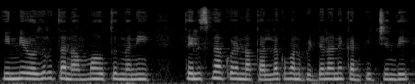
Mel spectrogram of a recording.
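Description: A grieving old village mother, plaintive and pleading, as a woman reader gives her the lines. The voice sits fairly high and stays flat. It is a storybook reading. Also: fast talker, natural voice.

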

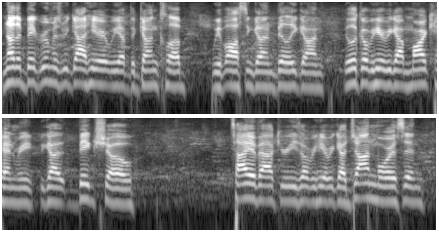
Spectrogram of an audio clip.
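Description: In a large indoor convention hall, a man in his thirties hosts a casual walking tour, joking and poking fun at himself as he talks into a handheld mic. His voice is fairly high and fairly bright, with fairly even intonation and a moderate pace.

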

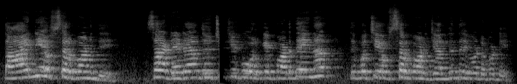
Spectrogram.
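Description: A sharp-tongued old grandmother rules the house in this family drama, played by a woman. Her voice sits high and she scolds and schemes in a bossy way. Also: fast talker, slight background noise. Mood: scolding. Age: older. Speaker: household matriarch.

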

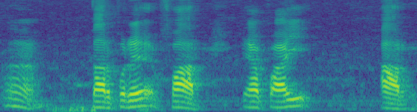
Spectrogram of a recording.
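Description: A man with a slightly high voice teaches English pronunciation in a patient lesson. He spells out each letter and sound slowly and repeats every word. A faint hiss of noise sits under the recording.

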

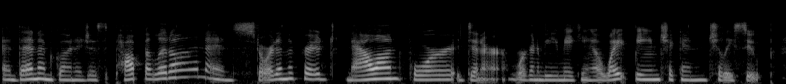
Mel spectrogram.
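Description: Muffled and dry, this home-kitchen clip features a young woman's mid-range, fry-tinged voice. She narrates her meal prep as a casual voice-over, cheerful and talkative, laughing often between steps.

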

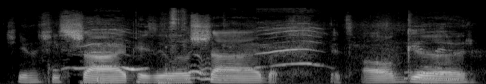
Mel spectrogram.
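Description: Man, raspy voice, deep, unhurried, cheerful home video, audible background noise. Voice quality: raspy morning voice. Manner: relaxed, cheerful, laughs often. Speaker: father filming his family. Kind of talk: casual home vlog narration. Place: family home on Christmas morning.

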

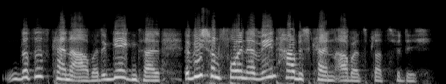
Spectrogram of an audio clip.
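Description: A woman voicing a calm, coolly bureaucratic male AI life counselor in a book reading, speaking low and measured. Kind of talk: author reading aloud.

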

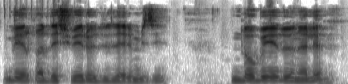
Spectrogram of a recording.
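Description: A young man commenting casually on his shooter gameplay, excitable and swearing, talking to his teammates and enemies. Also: low-pitched, moderate pace. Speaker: gamer playing a shooter. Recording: game gunfire under the voice. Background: gunfire and game sound effects.

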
